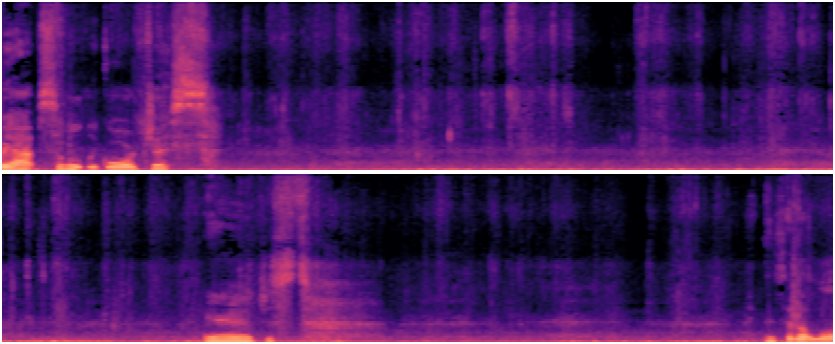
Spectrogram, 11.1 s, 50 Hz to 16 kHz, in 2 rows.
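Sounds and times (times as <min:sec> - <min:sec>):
footsteps on grass and leaves: 0:00.0 - 0:11.0
wind rumble on microphone: 0:00.0 - 0:11.0.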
